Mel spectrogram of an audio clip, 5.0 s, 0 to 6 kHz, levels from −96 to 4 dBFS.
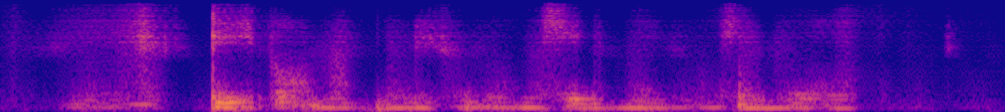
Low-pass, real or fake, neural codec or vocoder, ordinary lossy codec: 5.4 kHz; fake; codec, 44.1 kHz, 0.9 kbps, DAC; none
